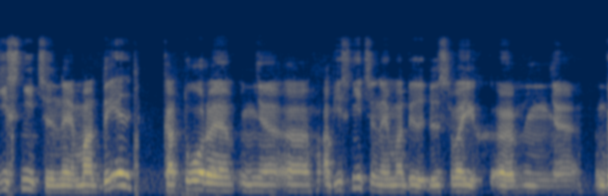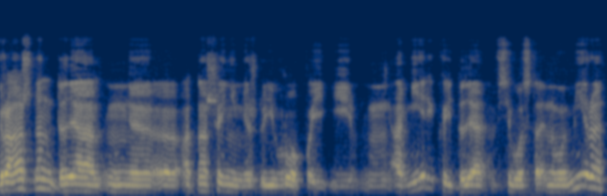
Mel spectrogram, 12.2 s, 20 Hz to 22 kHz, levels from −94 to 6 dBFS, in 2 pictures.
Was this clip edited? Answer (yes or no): yes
